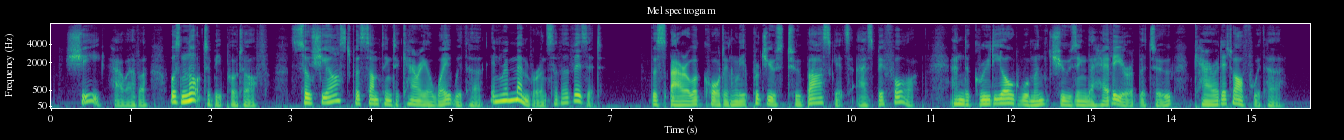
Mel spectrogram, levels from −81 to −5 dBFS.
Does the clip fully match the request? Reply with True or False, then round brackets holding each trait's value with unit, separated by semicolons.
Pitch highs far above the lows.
True (6.3 semitones)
